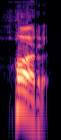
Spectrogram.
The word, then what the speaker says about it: her: ठीक है जी, चलिए अब देखते हैं यहाँ पे HER, तो HER को पढ़ेंगे दोस्तों हर। अब देखिए यहाँ पे ई जो है दोस्तों साइलेंट होगा।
